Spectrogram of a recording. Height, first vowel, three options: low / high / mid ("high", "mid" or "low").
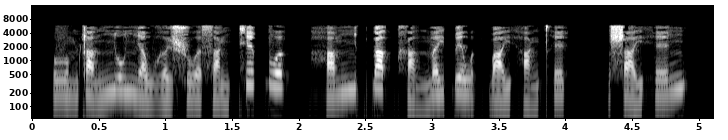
mid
